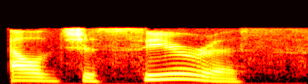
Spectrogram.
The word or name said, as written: Algeciras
